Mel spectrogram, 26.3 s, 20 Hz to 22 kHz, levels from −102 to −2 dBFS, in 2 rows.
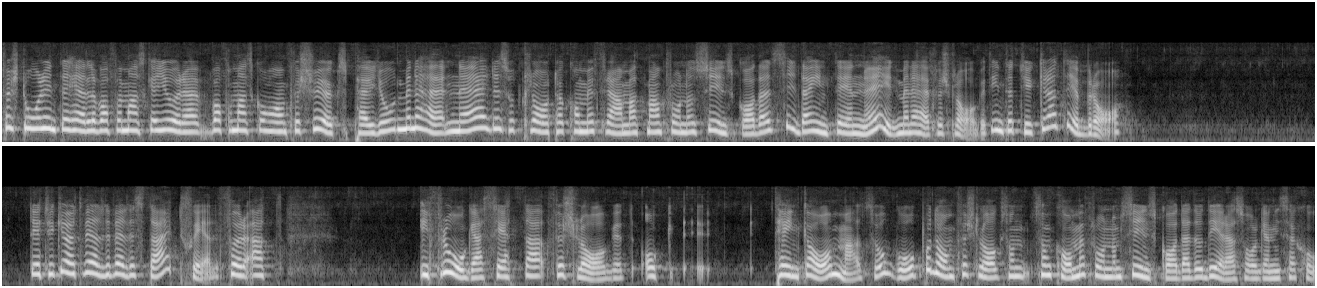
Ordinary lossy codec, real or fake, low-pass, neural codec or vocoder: none; fake; none; codec, 16 kHz, 4.8 kbps, FACodec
